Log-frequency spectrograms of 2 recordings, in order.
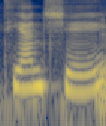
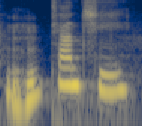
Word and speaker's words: Tianchi: Yeah, it's Chunji in Korean and Tianchi in Chinese. Tianchi.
